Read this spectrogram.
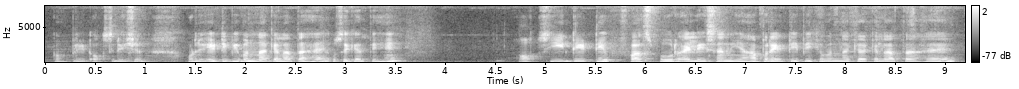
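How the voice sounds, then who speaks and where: A man's voice: medium pitch, pushed and bright, a little hiss or hum. A male biology teacher gives an exam-prep lecture, asking questions and answering them himself, and mixing English terms into Hindi.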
